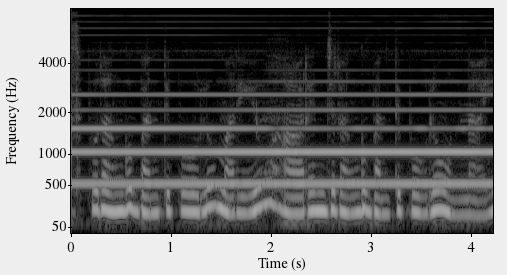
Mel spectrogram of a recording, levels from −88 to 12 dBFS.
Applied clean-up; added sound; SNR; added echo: none; Wind instrument, woodwind instrument; -2 dB; reverberation time 0.3 s.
